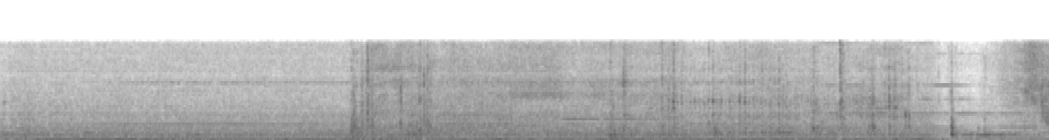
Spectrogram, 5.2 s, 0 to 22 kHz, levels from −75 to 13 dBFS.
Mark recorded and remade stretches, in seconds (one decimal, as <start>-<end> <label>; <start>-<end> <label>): 0.0-5.2 recorded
